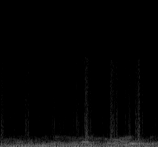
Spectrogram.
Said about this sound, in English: A moment later, I saw a rush from the house and a carriage with those high-strung horses dashing down the drive.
